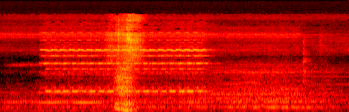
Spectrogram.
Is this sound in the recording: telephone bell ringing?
yes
